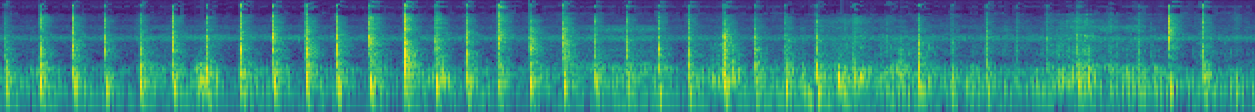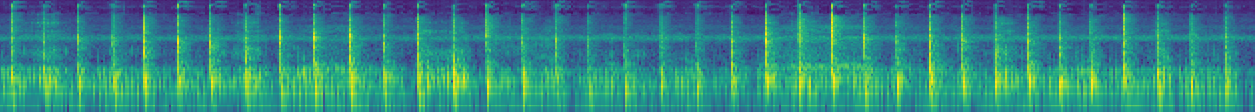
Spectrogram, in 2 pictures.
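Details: Cat being patted on the rump, purring under a steady run of rhythmic pats, about four taps a second throughout, with a soft low purr beneath.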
